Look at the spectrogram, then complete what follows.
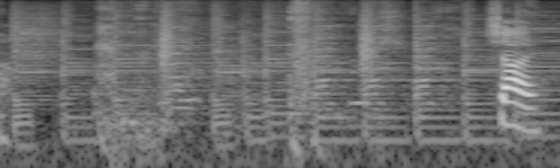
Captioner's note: wes snorts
